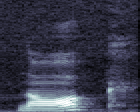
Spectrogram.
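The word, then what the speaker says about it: knock: K will become silent before N. N अगर K से पहले आए तो K साइलेंट हो जाता है, जैसे नाइफ, नो, नॉक, निट, नी।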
